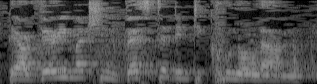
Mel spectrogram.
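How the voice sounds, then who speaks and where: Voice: mid-range voice, animated, brisk, mellow. An audience member at a conference, commenting hesitantly with many fillers. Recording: echoey conference hall.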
